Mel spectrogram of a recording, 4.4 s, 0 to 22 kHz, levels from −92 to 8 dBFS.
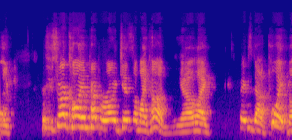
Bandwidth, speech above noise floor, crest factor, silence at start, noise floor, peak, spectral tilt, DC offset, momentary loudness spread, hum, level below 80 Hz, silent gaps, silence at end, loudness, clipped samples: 10.5 kHz; 31 dB; 14 dB; 0 s; -45 dBFS; -2 dBFS; -4.5 dB/octave; under 0.1%; 11 LU; none; -68 dBFS; none; 0 s; -15 LUFS; under 0.1%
